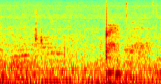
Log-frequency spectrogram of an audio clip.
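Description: Quiet room: a low steady hum with a few faint short clicks.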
